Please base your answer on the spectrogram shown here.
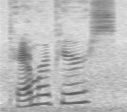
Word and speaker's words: Tamora Pierce: I pronounce it Tamora Pierce. I've also heard it pronounced Tamara Pierce.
